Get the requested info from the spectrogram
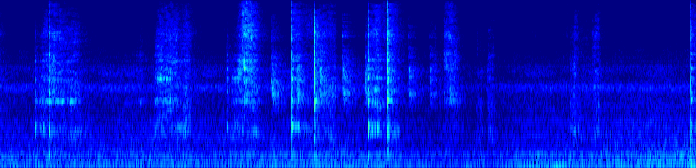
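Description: Metal spoon scraping and clinking against the inside of a metal saucepan as the last of the chocolate glaze is scraped out over a cake. There are a few scattered scrapes early on, then a quick cluster of taps and scrapes in the middle seconds.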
